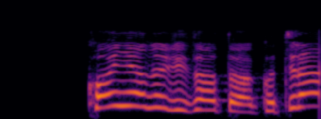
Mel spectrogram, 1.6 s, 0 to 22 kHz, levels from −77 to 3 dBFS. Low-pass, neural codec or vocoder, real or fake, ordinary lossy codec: none; none; real; none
